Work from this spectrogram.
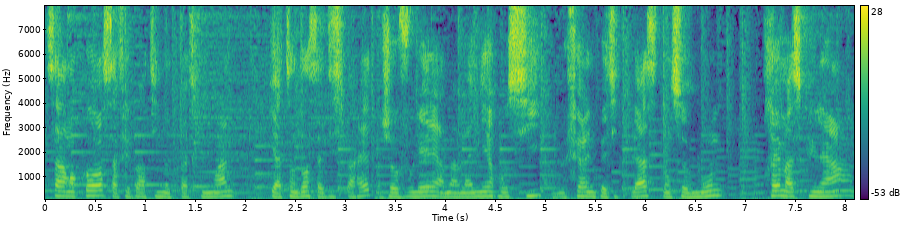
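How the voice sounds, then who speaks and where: Music plays in the background as a woman talks at a fairly quick pace in a fairly low pitch. Her loudness stays very even and her pitch varies in an ordinary way. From Martinique. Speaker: poet, novelist and storyteller. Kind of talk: interview answer. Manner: hesitant, many fillers.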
